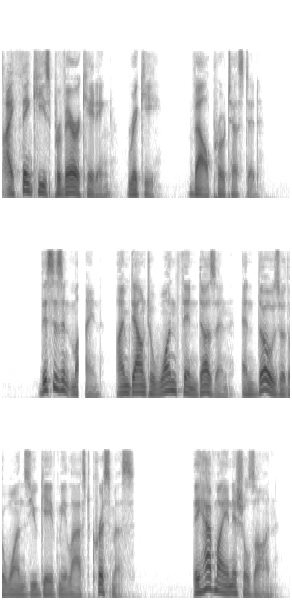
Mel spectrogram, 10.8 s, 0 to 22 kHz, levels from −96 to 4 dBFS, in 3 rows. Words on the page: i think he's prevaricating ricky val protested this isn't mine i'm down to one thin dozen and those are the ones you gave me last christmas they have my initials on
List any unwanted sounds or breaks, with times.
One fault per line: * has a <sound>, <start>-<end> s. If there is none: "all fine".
* has a dropout, 4.5-4.6 s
